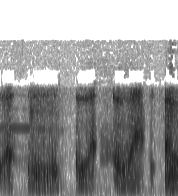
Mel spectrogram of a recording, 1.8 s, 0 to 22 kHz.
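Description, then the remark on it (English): A 900-pound pig in Clovis, New Mexico, grunts over the phone: a run of rough, snorting grunts in quick bursts with short gaps between them, loud and slightly muffled as if heard over a phone line. “Why don't you talk to the 900-pound pig first?”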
